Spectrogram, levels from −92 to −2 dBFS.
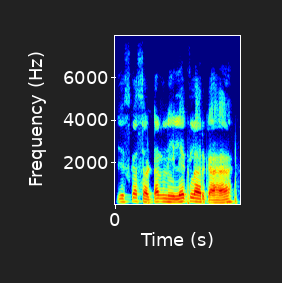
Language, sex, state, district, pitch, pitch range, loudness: Hindi, male, Jharkhand, Garhwa, 150 Hz, 145-160 Hz, -15 LUFS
